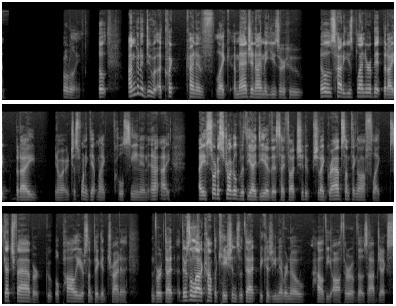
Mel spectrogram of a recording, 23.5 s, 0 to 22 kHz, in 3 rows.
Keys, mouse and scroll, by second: 0.4 click, 1.5 middle click.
